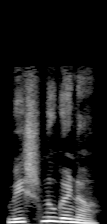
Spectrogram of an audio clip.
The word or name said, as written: ವಿಷ್ಣುಗಣ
